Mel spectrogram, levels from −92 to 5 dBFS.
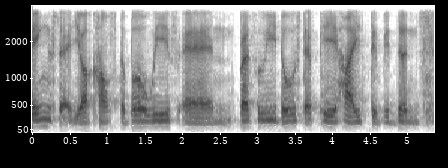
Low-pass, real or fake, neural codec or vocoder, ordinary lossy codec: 3.6 kHz; fake; codec, 16 kHz, 8 kbps, FreqCodec, larger model; none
